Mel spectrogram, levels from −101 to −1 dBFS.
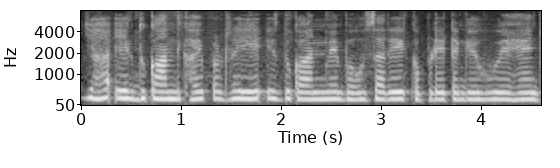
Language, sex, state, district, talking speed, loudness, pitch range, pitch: Hindi, female, Uttar Pradesh, Lalitpur, 220 wpm, -15 LUFS, 210-230 Hz, 220 Hz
